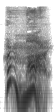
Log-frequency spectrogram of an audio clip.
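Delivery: shrill-high shocked little cry; a prim portrait lady caught off guard; scandalised gasp. Acted. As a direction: clutch your pearls, fat lady. Fat lady startled by kissing.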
